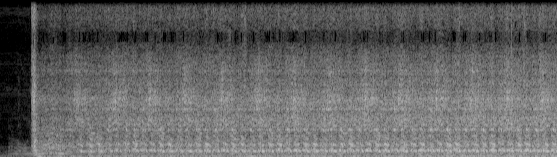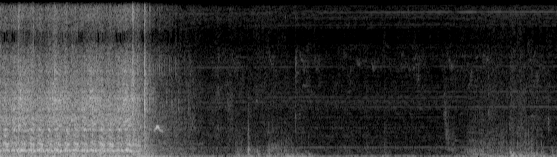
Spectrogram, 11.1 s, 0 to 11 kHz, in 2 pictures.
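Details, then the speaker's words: Chevy Hi-Cube van (stated as 1985 or 1986), ex-police unit, fuel fed from a boat tank via a pump: steady starter cranking for about seven seconds, engine never catches; carburetor not getting fuel, line seems plugged – crank no start, fuel starvation. "Fuel pump is filled the carburetor too, and it does not appear to be working from there. Yeah, this thing just is plugged."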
